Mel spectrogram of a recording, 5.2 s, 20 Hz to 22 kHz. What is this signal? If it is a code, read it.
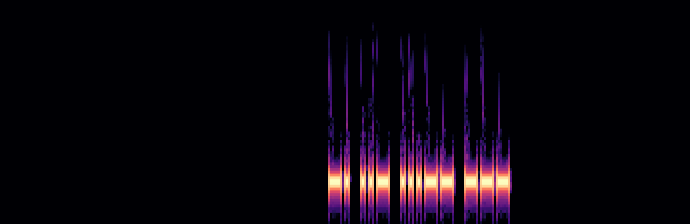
Morse code, heard as a keyed tone, about 40 wpm, 700 Hz. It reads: NU3O
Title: USA Call Signs - 4 Characters - Repeated 3x - 40wpm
